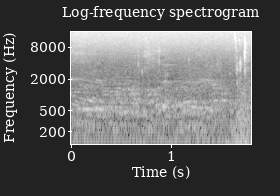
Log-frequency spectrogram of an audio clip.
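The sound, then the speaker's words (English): Soft sipping of a 6.5% ABV dry-hopped farmhouse beer with Amarillo and Mosaic hops: quiet wet mouth sounds and a gentle slurp over about two seconds, with a brief brighter swallow-like click near the end. “And this is me sipping on it.”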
